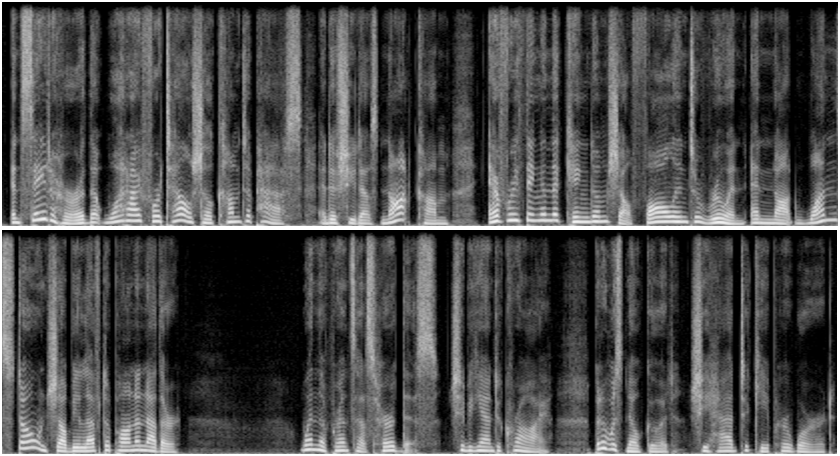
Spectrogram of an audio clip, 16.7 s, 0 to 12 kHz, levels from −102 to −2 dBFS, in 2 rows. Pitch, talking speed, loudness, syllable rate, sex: 215 Hz, 195 wpm, -19 LUFS, 4.9 syllables/s, female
